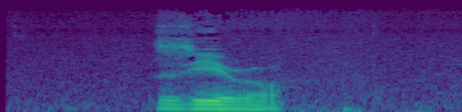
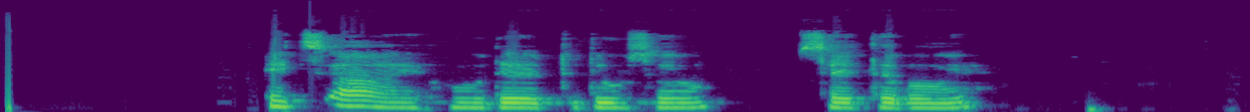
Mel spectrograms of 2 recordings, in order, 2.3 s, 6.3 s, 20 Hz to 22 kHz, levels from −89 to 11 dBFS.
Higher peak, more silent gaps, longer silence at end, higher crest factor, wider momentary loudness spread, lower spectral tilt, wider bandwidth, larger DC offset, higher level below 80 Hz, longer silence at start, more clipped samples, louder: second, -8 dBFS vs 0 dBFS; second, none vs 0.52-1.08 s, 1.18-1.22 s, 3.80-3.99 s, 5.30-5.34 s; second, 0.55 s vs 0.75 s; about the same, 20 dB vs 16 dB; second, 14 LU vs 21 LU; first, -7 dB/octave vs -5 dB/octave; first, 15.5 kHz vs 8.4 kHz; neither; second, -58 dBFS vs -46 dBFS; first, 0.8 s vs 0.05 s; neither; second, -24 LUFS vs -14 LUFS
